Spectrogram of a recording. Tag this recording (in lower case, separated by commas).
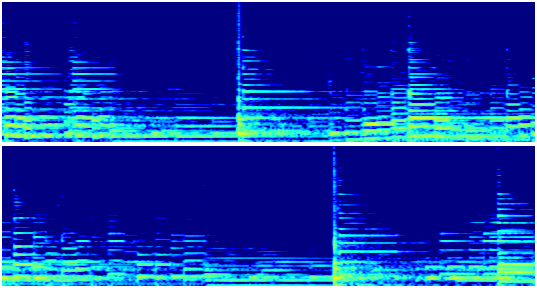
music, musical instrument, plucked string instrument, guitar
